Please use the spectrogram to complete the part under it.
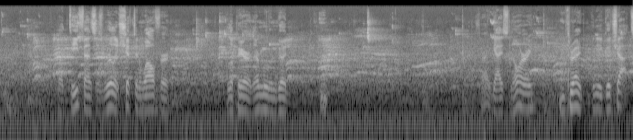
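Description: Young men shout loudly across the court.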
